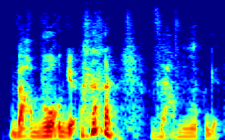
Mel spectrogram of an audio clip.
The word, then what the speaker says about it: Warburg: direction pierre musso et ont rossé plein de prononce comme ça warburg et donc comment s'appelle réseau et société sous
